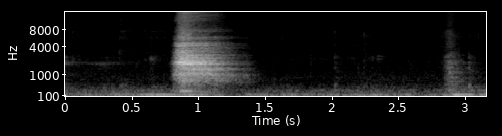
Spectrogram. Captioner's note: sigh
